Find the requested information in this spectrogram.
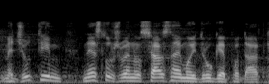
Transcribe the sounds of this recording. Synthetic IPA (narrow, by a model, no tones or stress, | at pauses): me̞d͡ʒut̪im | neslˠuʒbe̞nosaznajemo̞id̪ɾuɡepo̞d̪aːt̪̚k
